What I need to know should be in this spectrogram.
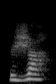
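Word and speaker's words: ཞ: In Central Tibetan, this is pronounced Zha, which is almost like the S in the word pleasure or the j in French.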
